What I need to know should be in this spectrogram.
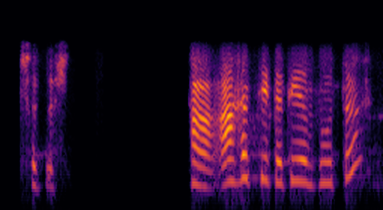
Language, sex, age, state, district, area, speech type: Sanskrit, female, 18-30, Karnataka, Udupi, rural, conversation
